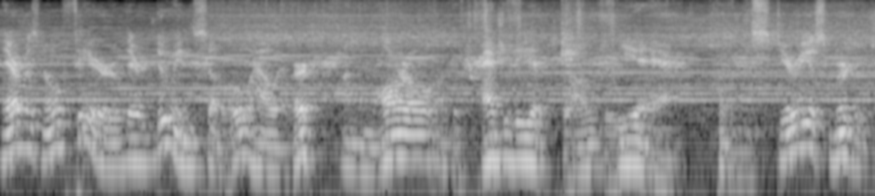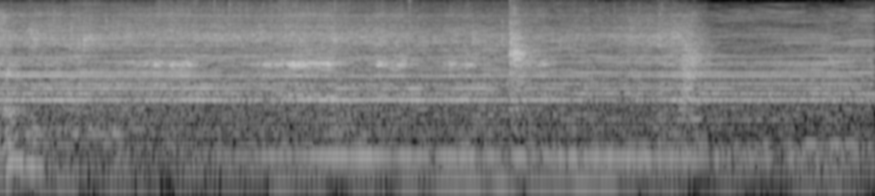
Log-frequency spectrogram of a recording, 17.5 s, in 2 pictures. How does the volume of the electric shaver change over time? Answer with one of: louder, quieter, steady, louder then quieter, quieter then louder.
steady.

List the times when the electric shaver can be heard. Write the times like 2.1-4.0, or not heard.
0.0-17.4.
